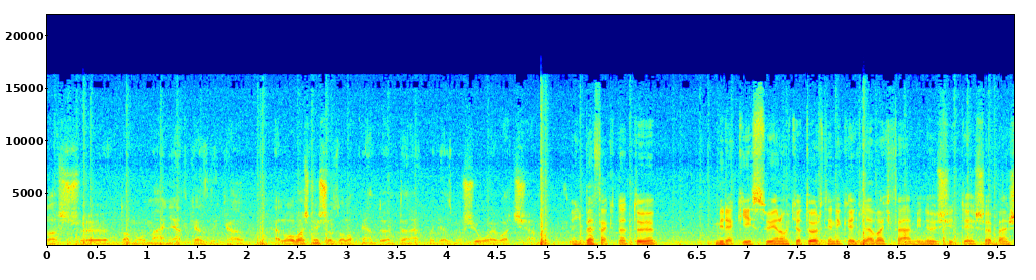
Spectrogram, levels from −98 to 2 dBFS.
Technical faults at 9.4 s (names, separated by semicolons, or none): none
